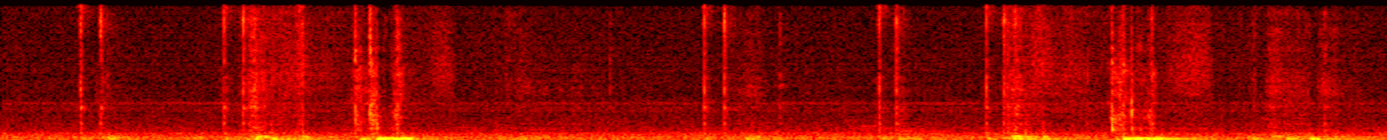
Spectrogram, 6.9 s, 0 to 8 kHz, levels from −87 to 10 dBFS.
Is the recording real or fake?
fake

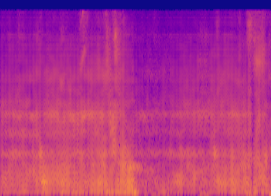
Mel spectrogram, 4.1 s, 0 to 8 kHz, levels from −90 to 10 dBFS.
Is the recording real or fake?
fake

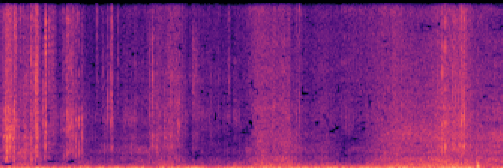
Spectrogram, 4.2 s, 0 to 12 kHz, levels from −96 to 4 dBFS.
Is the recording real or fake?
real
